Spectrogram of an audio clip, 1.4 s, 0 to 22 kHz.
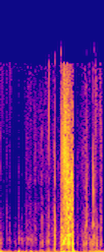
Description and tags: Zipper of rugsack. Recorded in the Anechoic chamber of the HKU using MOTU-896 interface and Studio Projects B-1 LDM.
